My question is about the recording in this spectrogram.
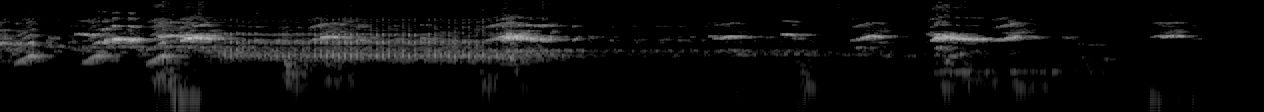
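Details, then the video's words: Waterslager canary singing: short upslurred whistled notes, then a long low rolling trill that fades, followed by scattered sweet chirps and brief whistles separated by short pauses. "waterslager singing canary"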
